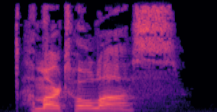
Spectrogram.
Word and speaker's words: hamartolos: Hamartolos, the Greek hamartolos, H-A-M-A-R-T-O, long O, L-O-S, short O.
